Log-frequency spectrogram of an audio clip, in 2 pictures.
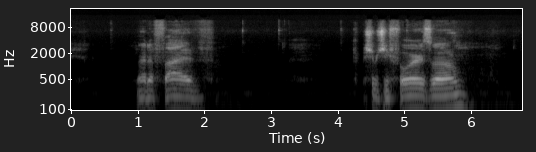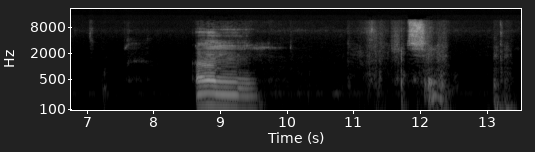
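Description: A young man speaks in short bursts close to a microphone, with pauses between.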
